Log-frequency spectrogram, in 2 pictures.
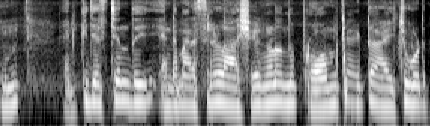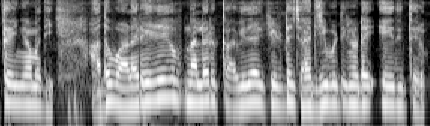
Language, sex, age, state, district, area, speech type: Malayalam, male, 18-30, Kerala, Kozhikode, rural, spontaneous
